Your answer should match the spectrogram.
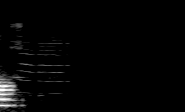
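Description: A man's drawn-out spoken word ending just after the start, followed by a faint, brief high-pitched tone and then near silence.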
